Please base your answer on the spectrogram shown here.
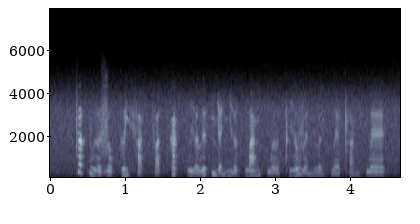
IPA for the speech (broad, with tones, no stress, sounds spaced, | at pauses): t̪ a˦˥ t̚ v ɨ˨˩ ə̯ z o˧˩ k ə˧ j h a˨˩ k̚ f a˨˩ t̚ k a˦˥ k̚ h w ḭ˧˨ ə̯ l ɨ˦˥ t̚ ɲ a̰ː˧˨ ɲ ɨ̰˧˥ ə̯ k w a˨˦ ŋ h w əː˨˩ t̪ʰ i˨˦ ə̯ v ɛ˧˩ n l ə̰˧˨ j h w ɛ˨˦ t̪ʰ a˨˩ ŋ k w ɛ˧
